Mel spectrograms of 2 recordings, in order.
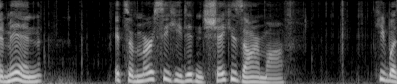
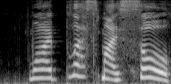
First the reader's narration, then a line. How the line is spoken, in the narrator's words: cried Fred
